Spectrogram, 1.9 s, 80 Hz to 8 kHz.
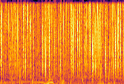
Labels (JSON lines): {"label": "biophony, cascading saw", "recorder": "SoundTrap 600 or HydroMoth"}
